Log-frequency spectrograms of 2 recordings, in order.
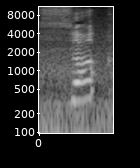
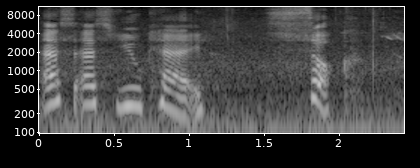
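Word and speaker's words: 쑥: the koreans like it they call it suck which you would meaning spell it in english letters without the without the um korean lettering as ssuk suk you can uh yeah you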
